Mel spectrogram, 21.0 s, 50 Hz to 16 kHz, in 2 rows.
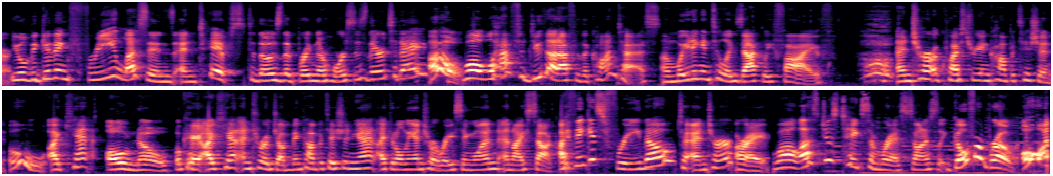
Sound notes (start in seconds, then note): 8.6 gasps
